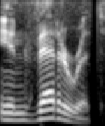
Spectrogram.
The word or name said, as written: inveterate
